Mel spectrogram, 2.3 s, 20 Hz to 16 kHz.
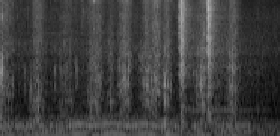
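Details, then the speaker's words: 2015 Jeep Grand Cherokee WK2 with MP3023 (QT2) transfer case: sharp snaps and pops over a low drivetrain drone while moving; owner suspects a stretched transfer case chain, possibly a failed rear differential. "yeah I don't like that sound and if your wk2 is making that same sound I'm sure you don't like it either and it's more than likely the transfer case chain"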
